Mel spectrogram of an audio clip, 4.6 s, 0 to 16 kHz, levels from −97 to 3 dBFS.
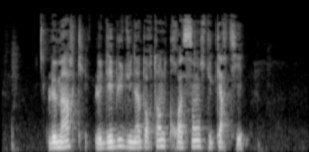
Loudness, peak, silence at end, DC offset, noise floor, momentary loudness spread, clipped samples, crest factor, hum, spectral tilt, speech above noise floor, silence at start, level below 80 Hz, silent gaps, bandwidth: -20 LUFS; -2 dBFS; 1 s; under 0.1%; -70 dBFS; 12 LU; under 0.1%; 20 dB; none; -5.5 dB/octave; 50 dB; 0.75 s; -60 dBFS; none; 11 kHz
